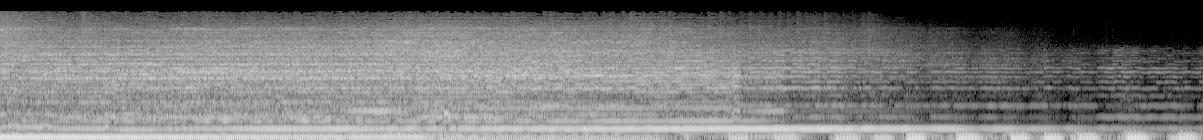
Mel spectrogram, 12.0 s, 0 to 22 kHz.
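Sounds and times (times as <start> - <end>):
rock band sustained chord: 0.0 - 12.0.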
